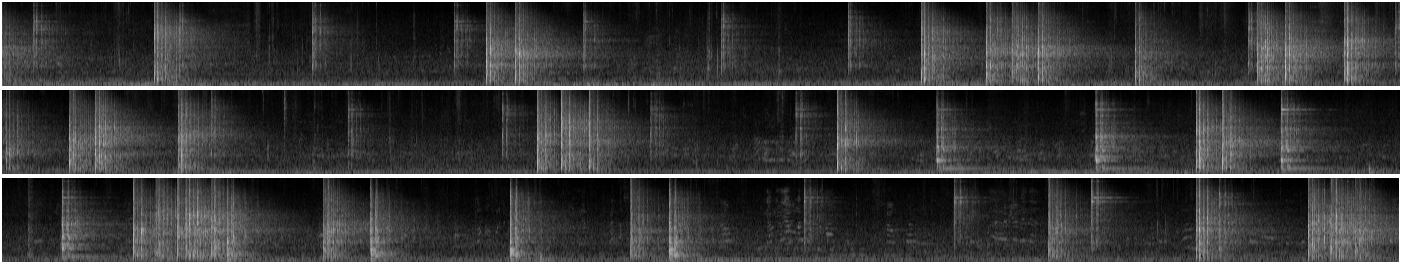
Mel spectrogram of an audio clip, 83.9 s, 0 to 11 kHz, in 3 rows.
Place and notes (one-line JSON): {"title": "water tank, near Parque Cultural de Valparaíso, Chile - Memoria Transiente, performance", "date": "2015-12-02 19:15:00", "description": "abandoned water tank, Panteon, near Parque Cultural de Valparaíso. Memoria Transiente, performance by Colectivo Juan Jaula\n(Sony PCM D50)", "latitude": "-33.05", "longitude": "-71.63", "altitude": "51", "timezone": "America/Santiago"}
